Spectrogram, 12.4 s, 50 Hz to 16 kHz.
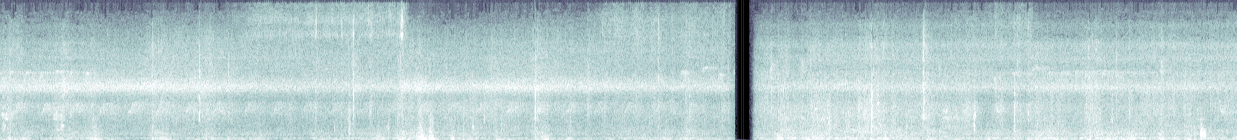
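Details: Giant honey bees at a nest roughly 40 metres up during a honey harvest: a dense, steady low buzzing hum fills the whole stretch with faint crackles, briefly cut by a moment of silence midway.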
